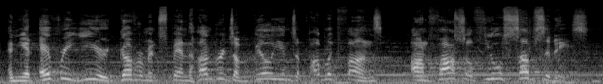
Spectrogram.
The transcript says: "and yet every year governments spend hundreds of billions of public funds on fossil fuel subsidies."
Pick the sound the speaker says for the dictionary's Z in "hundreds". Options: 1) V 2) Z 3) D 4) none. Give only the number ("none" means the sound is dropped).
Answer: 2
